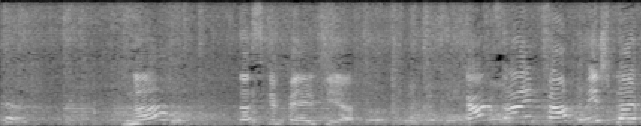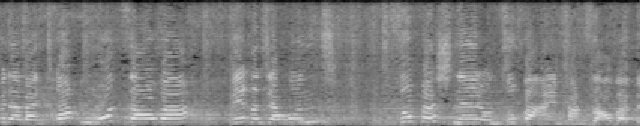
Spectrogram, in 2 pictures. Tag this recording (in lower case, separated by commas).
speech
